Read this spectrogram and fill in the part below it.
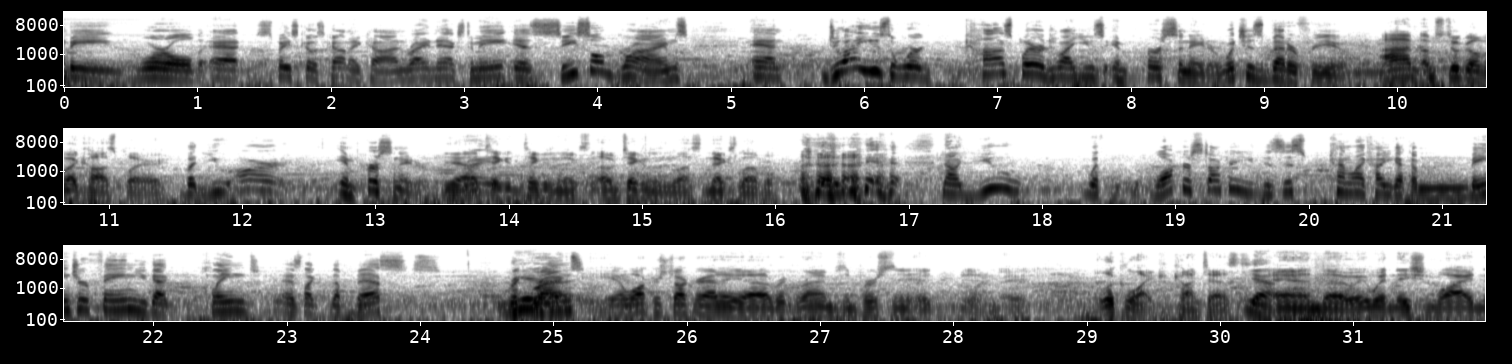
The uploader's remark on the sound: was recorded at Space Coast Comic Con.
